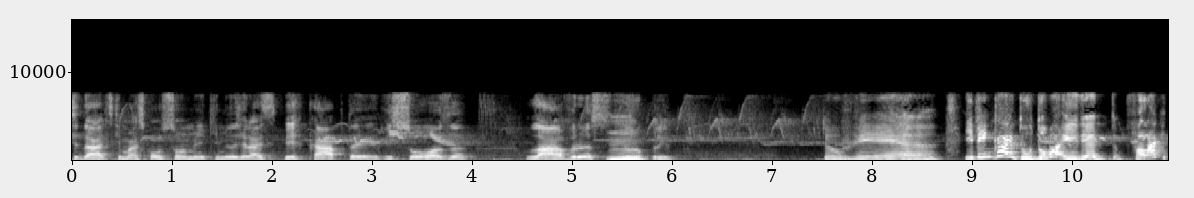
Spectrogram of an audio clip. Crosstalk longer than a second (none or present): none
